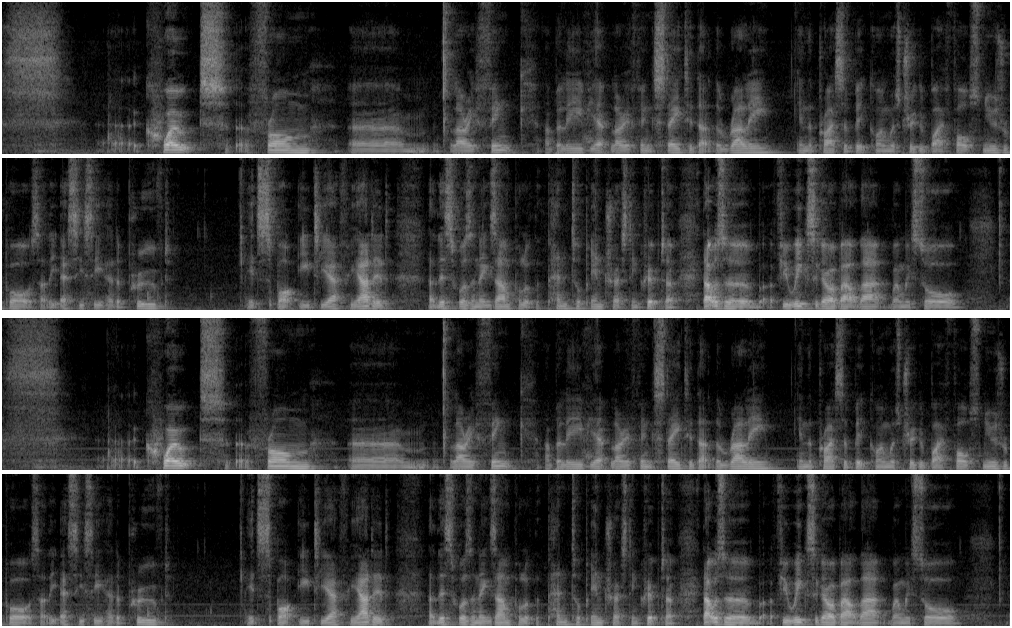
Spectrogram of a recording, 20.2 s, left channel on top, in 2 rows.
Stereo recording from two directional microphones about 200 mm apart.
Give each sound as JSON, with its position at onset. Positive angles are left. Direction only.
{"t": 0.0, "sound": "owl", "side_deg": -40}
{"t": 1.3, "sound": "speech", "side_deg": -40}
